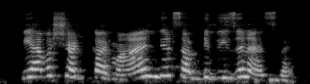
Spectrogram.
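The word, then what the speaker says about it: shatkarma: we will look here how it could be pronounced shut Karma okay again this is a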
